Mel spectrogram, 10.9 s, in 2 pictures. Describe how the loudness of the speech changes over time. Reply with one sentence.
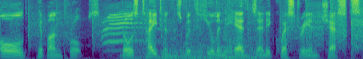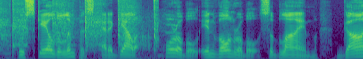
The volume of the speech stays about the same.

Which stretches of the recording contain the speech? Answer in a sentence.
The speech can be heard from 0.0 to 10.8 s.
